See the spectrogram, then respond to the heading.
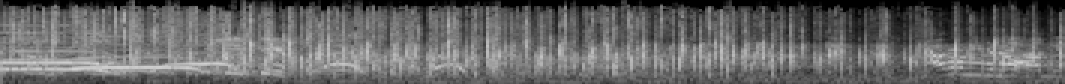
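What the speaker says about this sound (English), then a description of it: "A round of applause again for the Patriots." A rally crowd applauds and cheers for the Patriots outdoors in Lauderhill, Florida, with a loud, continuous wash of clapping. A voice speaks over it and whistles stand out at the start.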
